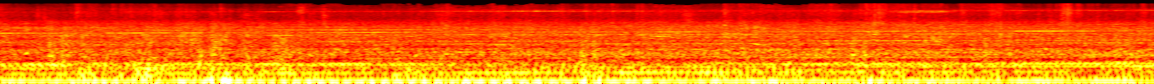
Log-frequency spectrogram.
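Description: A diesel train engine rumbles steadily while the train moves along.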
